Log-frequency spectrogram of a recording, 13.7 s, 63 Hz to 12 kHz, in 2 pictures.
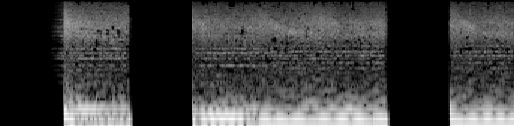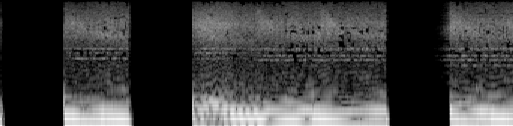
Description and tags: Layered DUB
Made with NI Massiv 1.0.3, mixed with Waves Platinum in ACID Pro7.0.
140BPM msec conversion = 107.14,214.29,321.43,428.57,857.14,9.333,2.333,0.583
loop, house, brostep, ambient, Dub, synth, trance, DnB, sequenced, minimal, Drum-and-Bass, glitch, 140, edm, DUBSTEP, drop, massive, trap, tech, bpm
